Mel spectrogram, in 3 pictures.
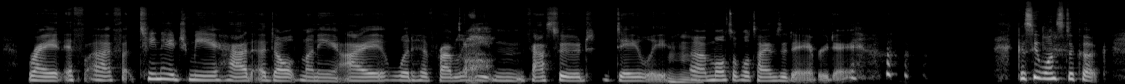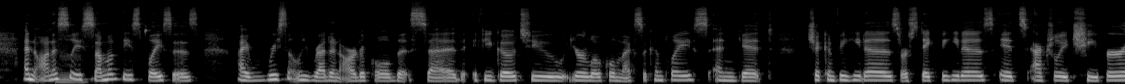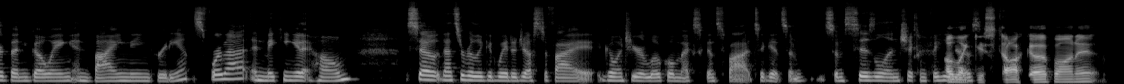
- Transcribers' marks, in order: laugh
- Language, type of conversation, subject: English, unstructured, What small rituals can I use to reset after a stressful day?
